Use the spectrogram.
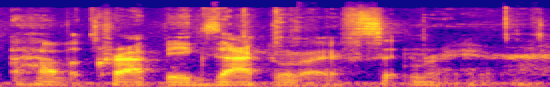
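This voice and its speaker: A low-voiced man hosts a casual live stream, his voice a little hoarse and stuffy from a sinus infection. He chats easily and reads out viewers' messages while working on a set. Faint rustling and crinkling of plastic bags sits in the background. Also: fast, slight background noise. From Canada. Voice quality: slightly hoarse, congested. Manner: relaxed, chatty, reading out chat messages. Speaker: live stream host building LEGO.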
